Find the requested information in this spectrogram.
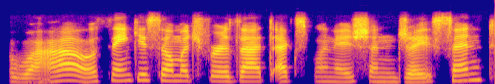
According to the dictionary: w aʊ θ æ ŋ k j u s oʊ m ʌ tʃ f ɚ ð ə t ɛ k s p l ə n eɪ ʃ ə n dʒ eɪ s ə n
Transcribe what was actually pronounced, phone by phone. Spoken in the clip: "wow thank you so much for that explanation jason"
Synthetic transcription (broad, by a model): w aʊ θ æ ŋ k j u s oʊ m ʌ tʃ f ɚ ð ə t ɛ k s p l ə n eɪ ʃ ə n dʒ eɪ s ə n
